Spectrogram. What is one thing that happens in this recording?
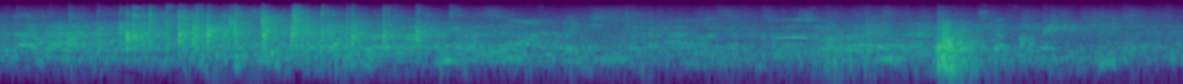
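A gymnast's hands thump and slap on a pommel horse.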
